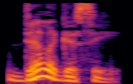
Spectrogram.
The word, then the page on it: delegacy: British English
